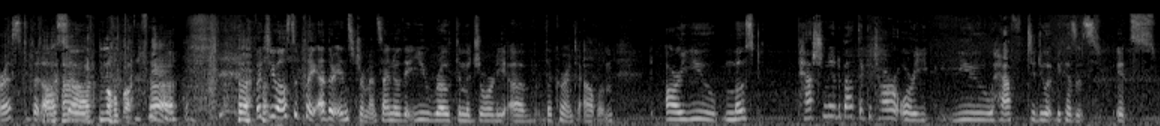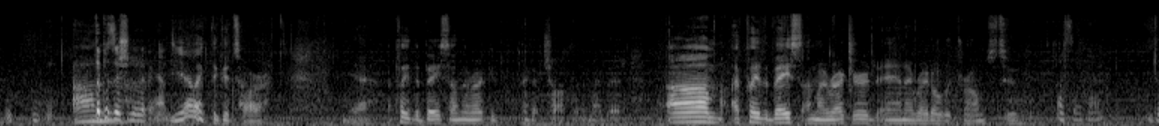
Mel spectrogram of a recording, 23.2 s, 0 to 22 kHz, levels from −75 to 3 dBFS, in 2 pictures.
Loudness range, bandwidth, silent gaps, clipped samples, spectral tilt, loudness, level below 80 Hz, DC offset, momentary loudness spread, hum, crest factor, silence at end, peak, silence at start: 12 LU; 13.5 kHz; none; under 0.1%; -4.5 dB/octave; -27 LUFS; -52 dBFS; under 0.1%; 22 LU; none; 24 dB; 0 s; -4 dBFS; 0 s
